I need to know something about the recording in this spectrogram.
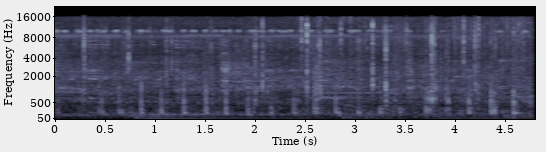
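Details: Standardbred race horses under riders on a race track in the ArkLaTex area of Texas; quick, sharp hoofbeats strike in a steady run of clops, with voices talking in the background.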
